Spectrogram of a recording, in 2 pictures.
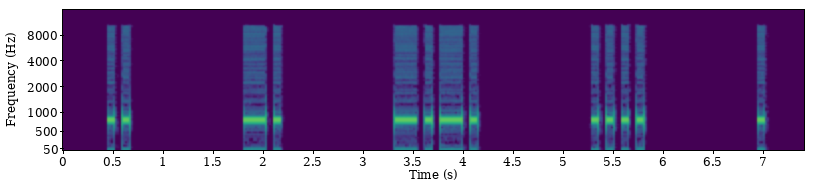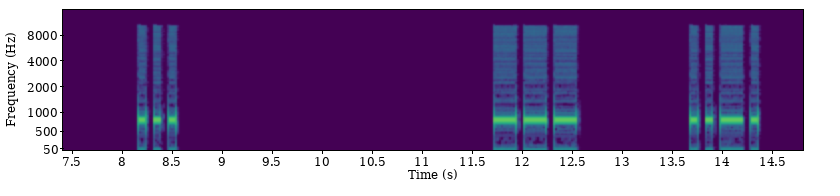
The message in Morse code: INCHES OF

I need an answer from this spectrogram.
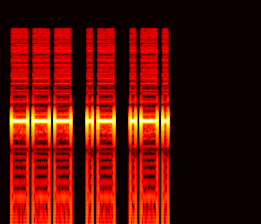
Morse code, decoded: OAR

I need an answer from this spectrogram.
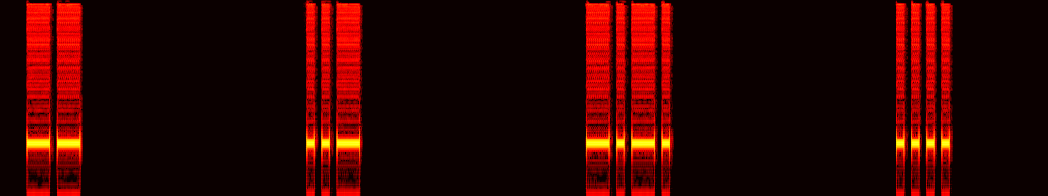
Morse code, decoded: MUCH

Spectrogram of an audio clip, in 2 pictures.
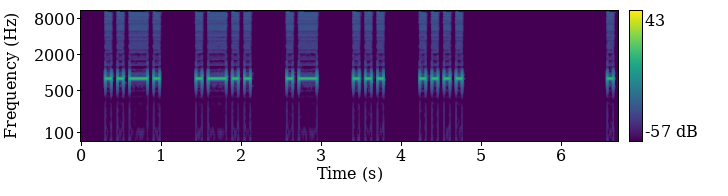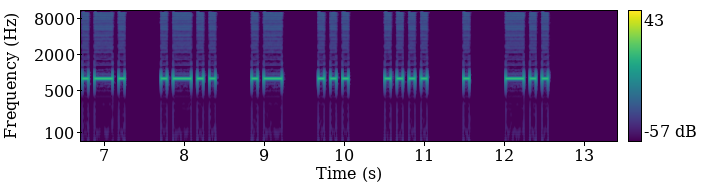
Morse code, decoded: FLASH FLASHED

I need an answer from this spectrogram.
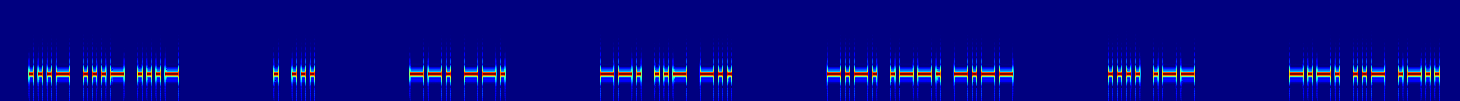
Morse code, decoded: VVV ES GG GUD CPY HW CUL

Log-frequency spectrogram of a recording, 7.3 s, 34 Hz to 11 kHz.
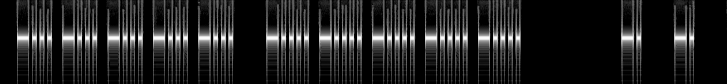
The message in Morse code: BBBBB 66666 N N

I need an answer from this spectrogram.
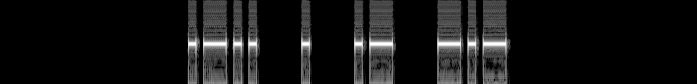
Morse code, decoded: LEAK

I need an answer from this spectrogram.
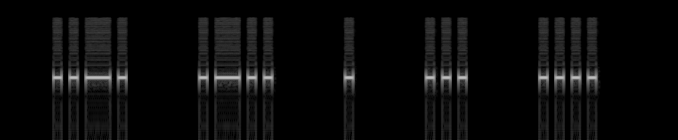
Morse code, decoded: FLESH

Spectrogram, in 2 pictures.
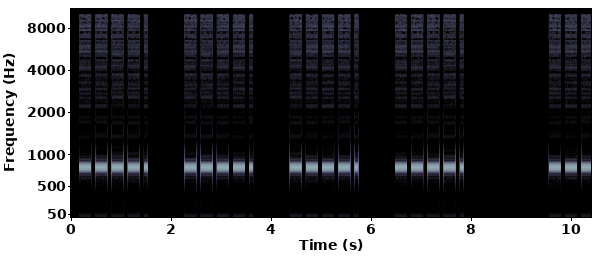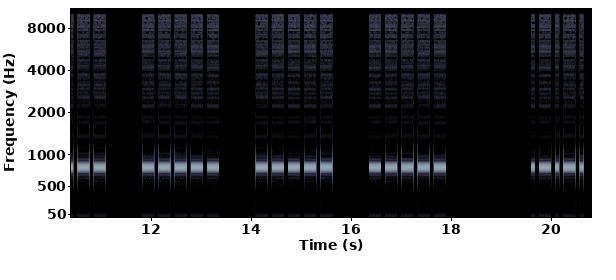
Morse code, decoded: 9999 0000 <AR>

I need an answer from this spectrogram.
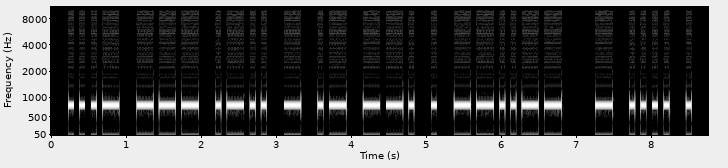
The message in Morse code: VOLTAGE, THE

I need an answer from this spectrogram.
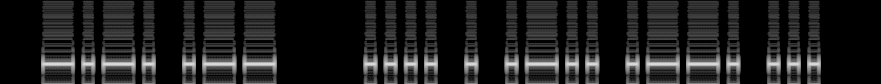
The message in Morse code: CW HELPS

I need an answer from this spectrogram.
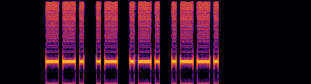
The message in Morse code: GARP

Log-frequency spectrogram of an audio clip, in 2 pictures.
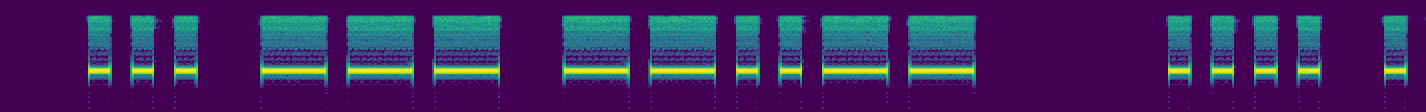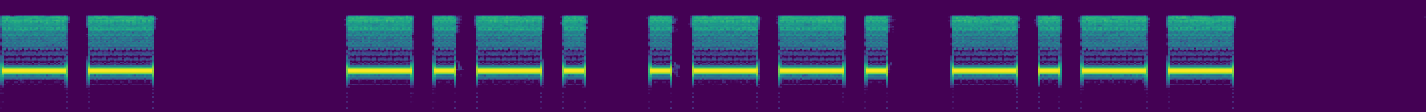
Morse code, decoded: SO, HW CPY

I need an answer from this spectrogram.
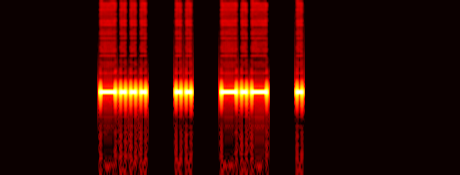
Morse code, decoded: B I K E

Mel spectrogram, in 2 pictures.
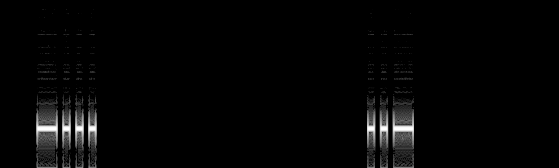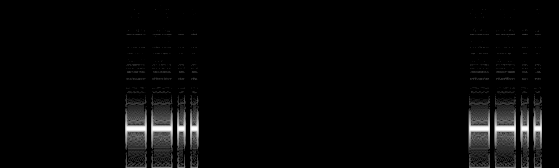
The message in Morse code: B U Z Z

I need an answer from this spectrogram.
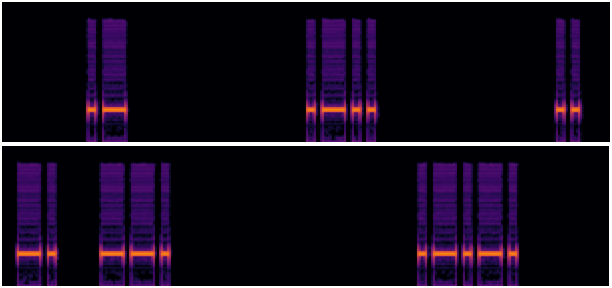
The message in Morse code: A L ING <AR>

